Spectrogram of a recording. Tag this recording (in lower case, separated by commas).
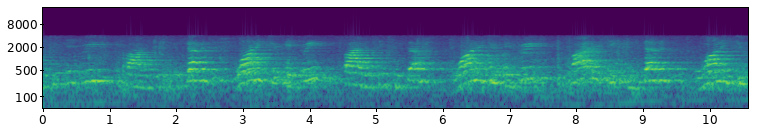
speech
